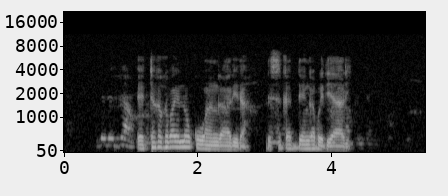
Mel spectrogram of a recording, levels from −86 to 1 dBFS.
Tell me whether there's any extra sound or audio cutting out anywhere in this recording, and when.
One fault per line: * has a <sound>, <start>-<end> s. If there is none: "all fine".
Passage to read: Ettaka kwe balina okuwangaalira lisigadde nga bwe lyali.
all fine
